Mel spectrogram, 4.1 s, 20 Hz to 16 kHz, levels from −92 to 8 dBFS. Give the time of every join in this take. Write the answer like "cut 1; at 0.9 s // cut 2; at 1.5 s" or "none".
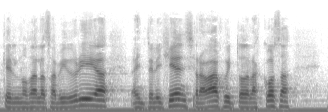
cut 1; at 2.4 s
